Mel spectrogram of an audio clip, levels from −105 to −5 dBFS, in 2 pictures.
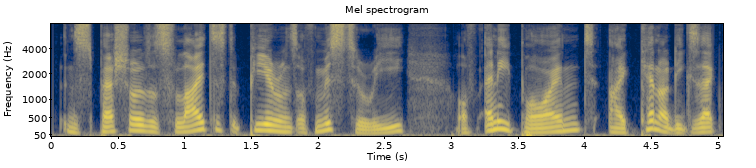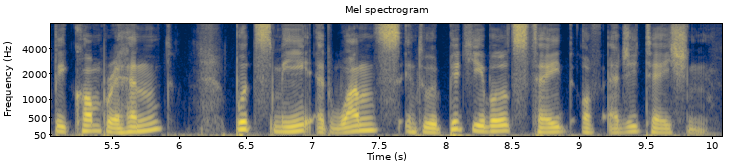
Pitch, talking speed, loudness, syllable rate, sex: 130 Hz, 130 wpm, -20 LUFS, 5.1 syllables/s, male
